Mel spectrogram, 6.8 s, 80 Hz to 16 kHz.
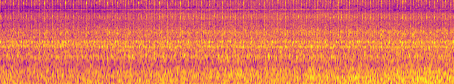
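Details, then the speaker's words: Mazda3 with 255,293 km, after AC hose, expansion valve and O-ring replacement, revved while parked in the sun. Idle is even, with smooth compressor hiss and hum and no rattle, grind or bearing whine. Compressor cycles normally, cabin 8–9°C, outside 28–30°C. "มีคำตัดนะคะคอมแอร์ตัดต่อปกติคะ"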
